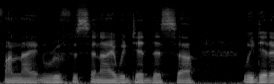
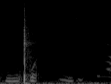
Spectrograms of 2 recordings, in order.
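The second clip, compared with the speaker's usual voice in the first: stunned disbelief; 8 semitones higher than usual. Retold or imitated. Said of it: "I was just like".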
